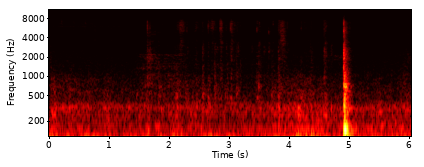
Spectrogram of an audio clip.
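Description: Faint rubbing and light tapping of fingers spreading water over damp black cardstock on a craft mat, over a steady low hum. One sharp tap about five seconds in.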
